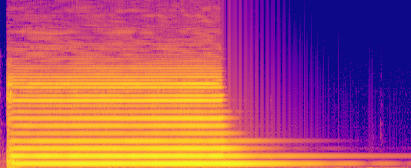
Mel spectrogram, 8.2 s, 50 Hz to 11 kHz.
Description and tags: Cello - D3 - other
Part of the Good-sounds dataset of monophonic instrumental sounds.
instrument::cello
note::D
octave::3
midi note::38
good-sounds-id::362
dynamic_level::f
Recorded for experimental purposes
cello, D3, good-sounds, multisample, neumann-U87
